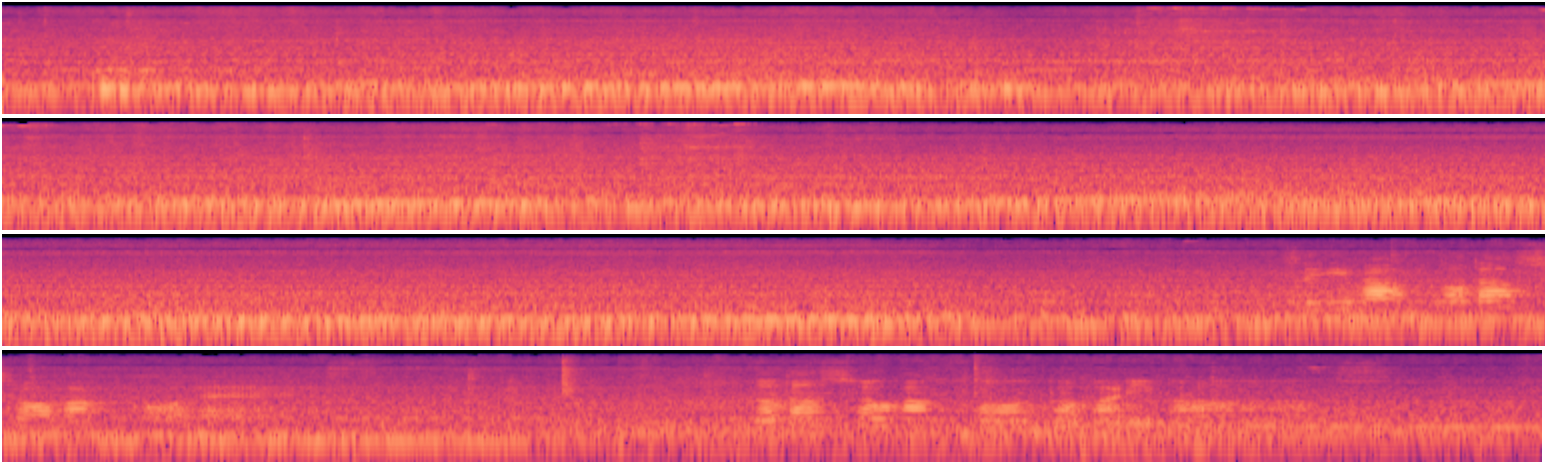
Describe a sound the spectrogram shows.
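A bus engine drones steadily while the bus drives.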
